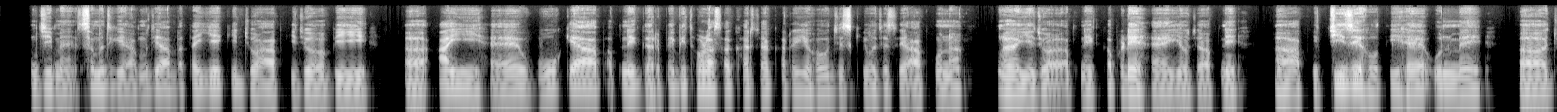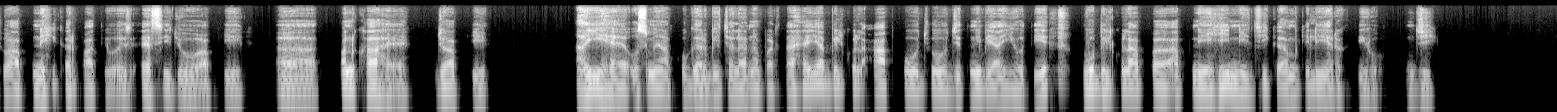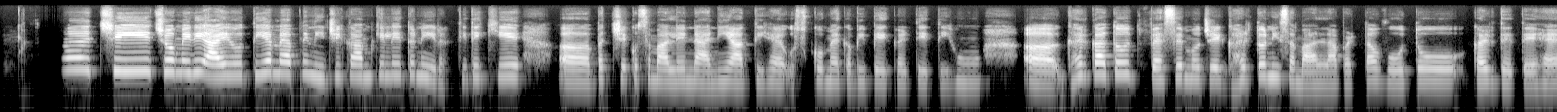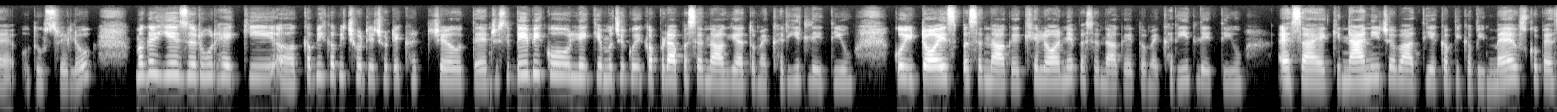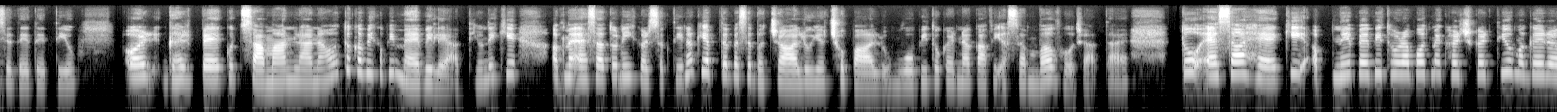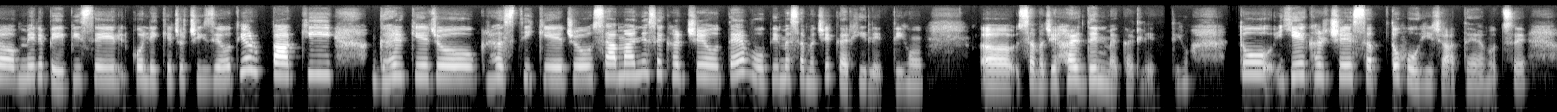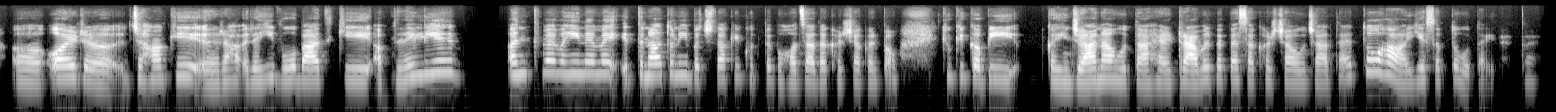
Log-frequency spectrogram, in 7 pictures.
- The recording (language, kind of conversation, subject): Hindi, advice, कपड़े खरीदते समय मैं पहनावे और बजट में संतुलन कैसे बना सकता/सकती हूँ?
- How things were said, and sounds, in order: in English: "नैनी"; in English: "बेबी"; in English: "टॉयज़"; in English: "नैनी"; in English: "बेबी"; in English: "ट्रैवल"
